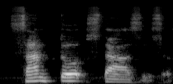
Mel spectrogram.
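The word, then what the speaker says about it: Santostasi: to pronounce by way it's pronounced Santo stasis so it's like you break it into Santo and then stazi and we like in Italian we like to put the accent in the semi last syllable so the emphasis is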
